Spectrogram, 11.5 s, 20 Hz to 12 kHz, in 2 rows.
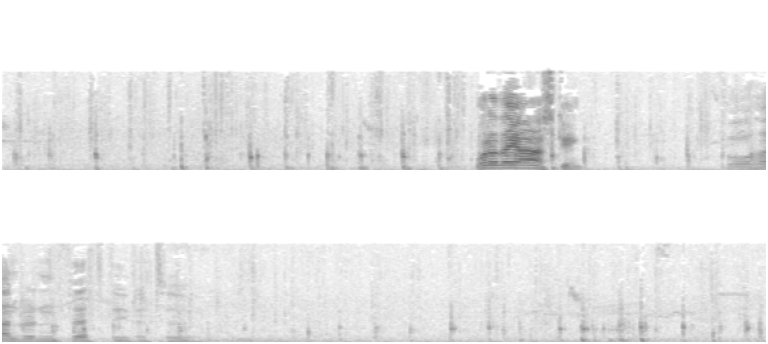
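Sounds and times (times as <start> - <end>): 
faint noise: 0.0 - 11.4
horse hooves clip-clopping: 0.0 - 11.4
speech: 3.6 - 4.4, 5.5 - 7.3.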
